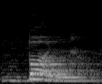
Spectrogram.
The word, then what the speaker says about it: bon: masculin singulier commençant par une voyelle il se prononce bonne vous avez sans doute l'habitude david y ait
